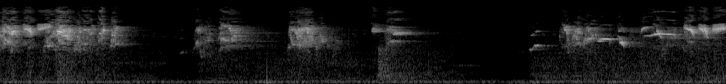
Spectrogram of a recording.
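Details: Loud scratchy and whistled song phrases in four separate bursts with clear pauses, from a training track for a kept oriental magpie-robin matched against a sooty-headed bulbul.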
